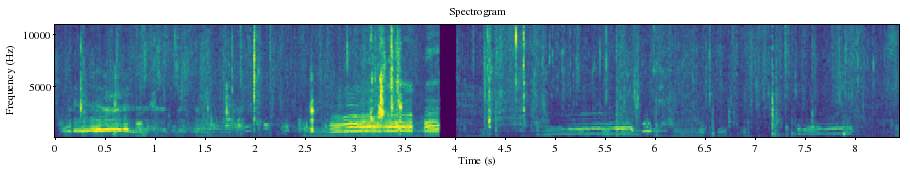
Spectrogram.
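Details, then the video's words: Village chickens calling: a loud drawn-out squawk near the start, a rising harmonic cackle around three seconds, then a run of short level clucks repeated about twice a second, with other hens clucking behind. "Dinlendirici Tavuk Sesleri Doğal"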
